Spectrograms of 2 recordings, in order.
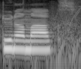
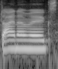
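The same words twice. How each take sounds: First: The word is pronounced with German sounds. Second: The word is pronounced with English sounds.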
